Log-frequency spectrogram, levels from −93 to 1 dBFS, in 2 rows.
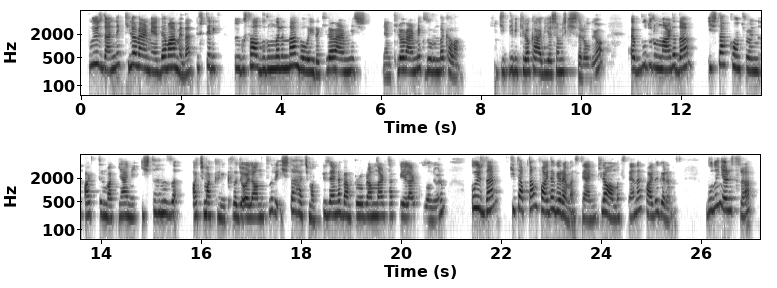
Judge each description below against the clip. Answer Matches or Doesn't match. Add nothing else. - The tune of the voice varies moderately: Matches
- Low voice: Doesn't match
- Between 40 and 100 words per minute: Doesn't match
